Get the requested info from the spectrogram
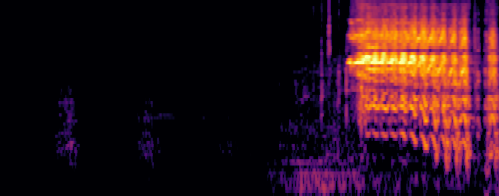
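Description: A horse neighing: one loud whinny about two seconds long, its pitch wavering up and down, starting a little past the middle.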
